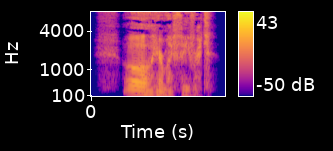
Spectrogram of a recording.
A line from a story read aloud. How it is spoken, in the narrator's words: I sighed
